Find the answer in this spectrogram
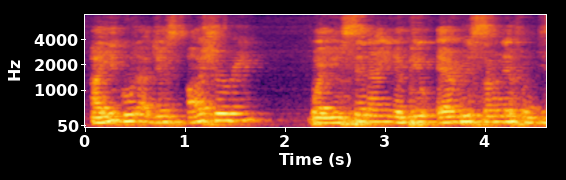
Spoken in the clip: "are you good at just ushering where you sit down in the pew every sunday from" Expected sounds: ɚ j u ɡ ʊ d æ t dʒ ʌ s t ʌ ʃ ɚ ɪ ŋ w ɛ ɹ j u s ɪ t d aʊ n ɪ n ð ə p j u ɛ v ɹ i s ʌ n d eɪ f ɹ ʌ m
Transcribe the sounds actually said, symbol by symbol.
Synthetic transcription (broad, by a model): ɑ j u ɡ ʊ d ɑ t dʒ ʌ s t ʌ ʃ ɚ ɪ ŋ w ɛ j u s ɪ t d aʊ ɪ n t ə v j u ɛ v ɹ i s ʌ n d eɪ f ɹ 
